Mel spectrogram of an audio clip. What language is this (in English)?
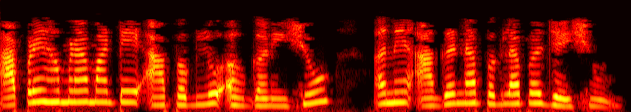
Gujarati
